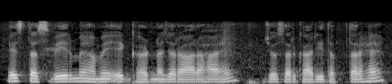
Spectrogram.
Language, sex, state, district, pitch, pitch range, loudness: Hindi, male, Uttar Pradesh, Lalitpur, 125 Hz, 115-135 Hz, -16 LUFS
